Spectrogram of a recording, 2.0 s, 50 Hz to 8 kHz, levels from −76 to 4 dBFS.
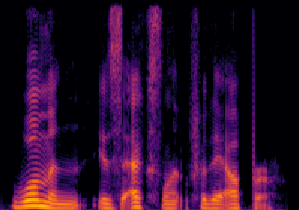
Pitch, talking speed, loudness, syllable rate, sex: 175 Hz, 180 wpm, -19 LUFS, 5.8 syllables/s, female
